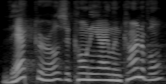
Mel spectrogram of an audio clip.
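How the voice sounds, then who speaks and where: A man's voice: high voice, expressive, moderate pace, in a large hall. A man playing a crude, leering neighbor. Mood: taunting. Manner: crude, taunting, blustering. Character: crude, leering middle-aged male neighbor. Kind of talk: audio play acting.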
